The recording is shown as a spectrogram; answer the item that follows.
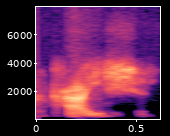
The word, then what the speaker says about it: caixa: A letra X seguida do se me olvidou ele nome desta coça do ditongo ai terá som de de chã o mesmo som do ch. Então será caixa. Ok.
